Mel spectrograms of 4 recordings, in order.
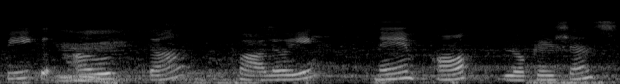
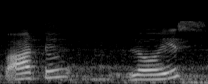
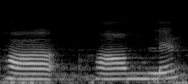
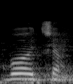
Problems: low volume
